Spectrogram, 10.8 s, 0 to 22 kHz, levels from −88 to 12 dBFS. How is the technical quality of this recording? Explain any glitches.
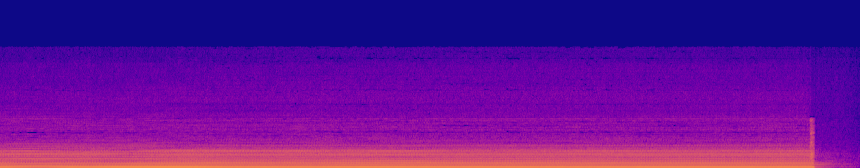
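The recording has one audible glitch, near the very end.

Between 10.13 and 10.19 s, compressed frames are skipped. The decoder never played a short run of frames, because they were missing or rejected as damaged. Each frame here spans 46.4 ms. About 400 ms of audio vanishes, and playback jumps straight ahead. The sound is abruptly further along than expected.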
